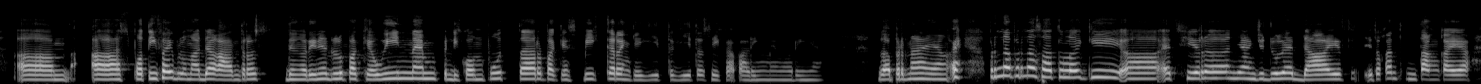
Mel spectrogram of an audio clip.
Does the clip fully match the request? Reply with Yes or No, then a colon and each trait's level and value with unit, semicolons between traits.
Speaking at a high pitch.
Yes: high, 245 Hz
